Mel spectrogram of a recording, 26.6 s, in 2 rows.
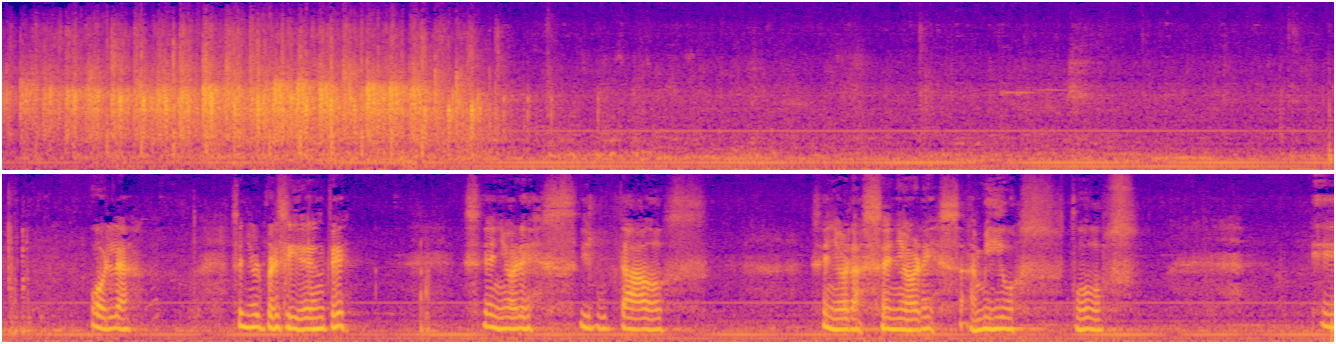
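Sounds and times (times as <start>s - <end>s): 
loud dense crowd applause: 0.0s - 6.2s
low steady hum and tone: 0.0s - 26.6s
speech: 14.3s - 14.7s, 15.7s - 16.9s, 18.2s - 20.2s, 21.6s - 24.7s.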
